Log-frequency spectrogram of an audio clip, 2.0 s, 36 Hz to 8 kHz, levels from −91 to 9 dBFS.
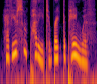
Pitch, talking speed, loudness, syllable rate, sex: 205 Hz, 275 wpm, -18 LUFS, 6.2 syllables/s, female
